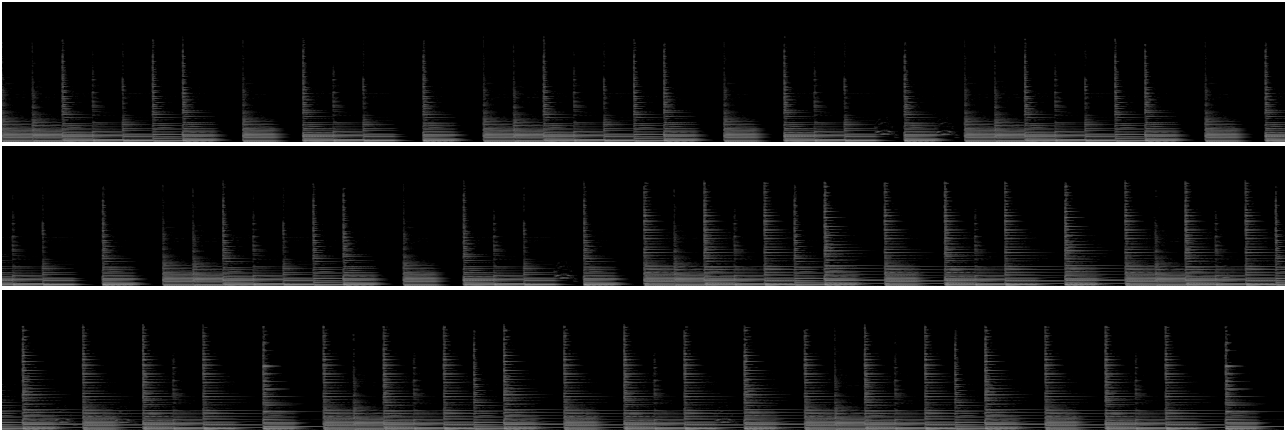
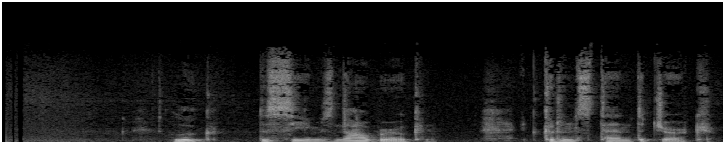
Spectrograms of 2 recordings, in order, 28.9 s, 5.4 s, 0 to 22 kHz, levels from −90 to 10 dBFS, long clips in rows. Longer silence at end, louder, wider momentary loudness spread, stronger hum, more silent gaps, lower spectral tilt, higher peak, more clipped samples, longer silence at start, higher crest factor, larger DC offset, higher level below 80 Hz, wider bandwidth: about the same, 0 s vs 0.1 s; second, -43 LUFS vs -28 LUFS; second, 4 LU vs 17 LU; neither; first, 13.04-13.08 s vs none; about the same, -5 dB/octave vs -4.5 dB/octave; second, -24 dBFS vs -10 dBFS; neither; second, 0 s vs 1.3 s; about the same, 18 dB vs 20 dB; neither; about the same, -66 dBFS vs -62 dBFS; about the same, 16.5 kHz vs 15.5 kHz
